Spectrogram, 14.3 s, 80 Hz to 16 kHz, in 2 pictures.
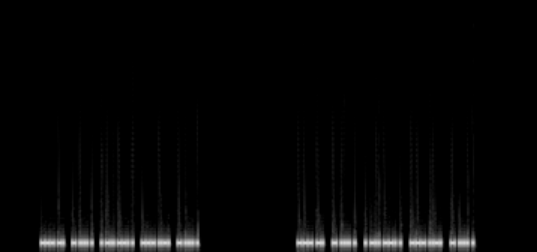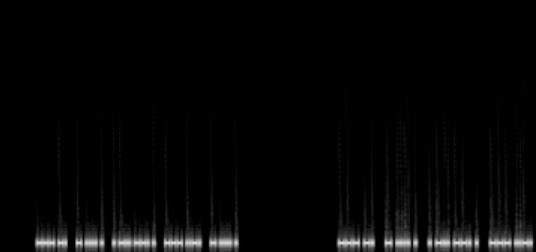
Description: Morse code, heard as a keyed tone, about 64 wpm, 700 Hz. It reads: ON THE EDGE OF THE ON THE EDGE OF THE ON THE EDGE OF THE ON THE EDGE OF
